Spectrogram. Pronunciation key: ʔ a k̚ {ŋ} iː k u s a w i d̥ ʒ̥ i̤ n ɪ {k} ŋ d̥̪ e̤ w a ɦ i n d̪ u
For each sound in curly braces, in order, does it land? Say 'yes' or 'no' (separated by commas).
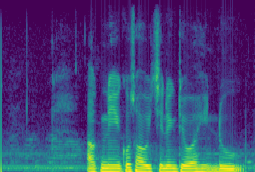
no, no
